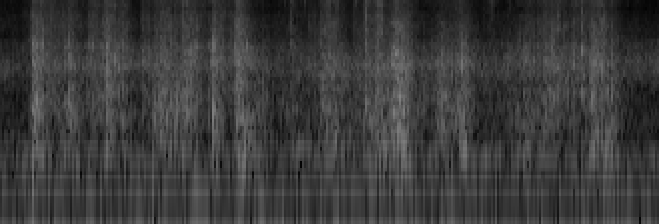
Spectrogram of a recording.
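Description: Small fish being cleaned on a boti, an upright curved kitchen blade fixed in a wooden block: a run of quick, irregular crinkly scraping strokes as the fish is drawn against the blade to scrape it, stopping just before the end.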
